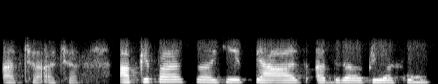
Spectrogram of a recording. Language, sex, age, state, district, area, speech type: Hindi, female, 18-30, Uttar Pradesh, Bhadohi, urban, conversation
